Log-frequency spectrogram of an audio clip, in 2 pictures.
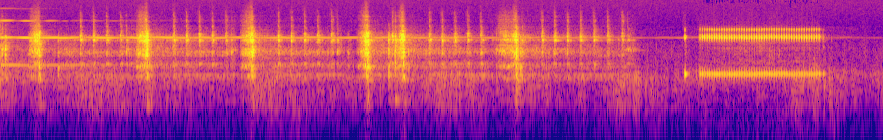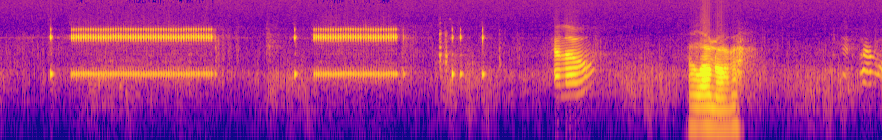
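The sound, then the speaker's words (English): A run of rapid clicks gives way to a telephone ringing in three long, evenly spaced electronic tones, then a couple of short warbling chirps. “Mind if I use your telephone?”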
